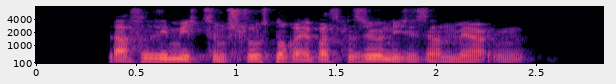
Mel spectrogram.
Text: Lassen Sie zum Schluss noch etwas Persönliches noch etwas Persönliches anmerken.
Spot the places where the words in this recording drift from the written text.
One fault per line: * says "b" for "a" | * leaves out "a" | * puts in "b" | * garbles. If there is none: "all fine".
* puts in "mich"
* leaves out "noch etwas Persönliches"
